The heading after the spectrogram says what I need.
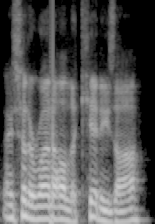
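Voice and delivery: ordinary delivery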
